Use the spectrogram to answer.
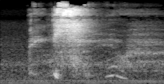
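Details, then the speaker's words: Single sharp allergy sneeze with a quick in-breath before it and a short voiced sound after; the window had been left open and the sneezing had been going on for days. "I'm gonna sneeze again I was right thank you I left the window open for a while"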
